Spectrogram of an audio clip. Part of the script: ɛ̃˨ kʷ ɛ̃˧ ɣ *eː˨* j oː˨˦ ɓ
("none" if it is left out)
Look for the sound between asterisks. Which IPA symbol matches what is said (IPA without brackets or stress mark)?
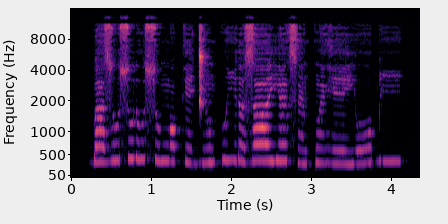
eː˨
